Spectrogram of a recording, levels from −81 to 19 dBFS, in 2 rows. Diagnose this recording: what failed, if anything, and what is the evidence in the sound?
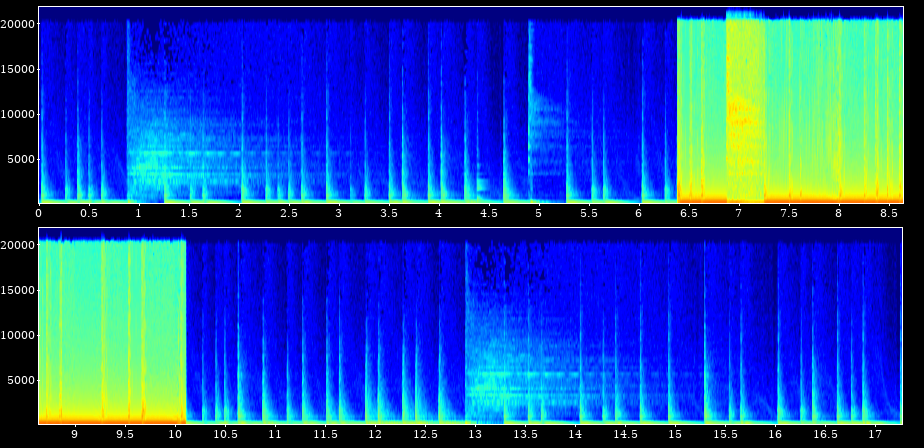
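Signed and unsigned mixed up, from 6.39 to 10.11 s: the music abruptly turns into a loud, harsh buzz in which quiet passages are as loud as the peaks, then returns. The stage is sample-format conversion, and the likely cause is 8-bit samples read with the wrong sign convention. That flips the top bit, so every zero crossing jumps across the full range.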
